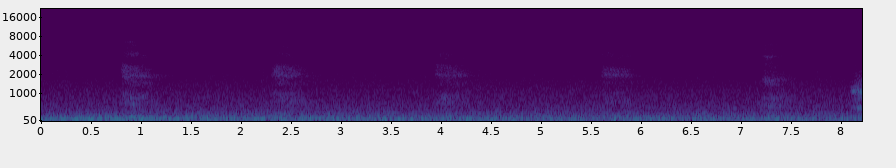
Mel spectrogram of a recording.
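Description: A man breathing hard, catching his breath between sets of push-ups and squats: five heavy breaths about a second and a half apart, over a steady low rumble.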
